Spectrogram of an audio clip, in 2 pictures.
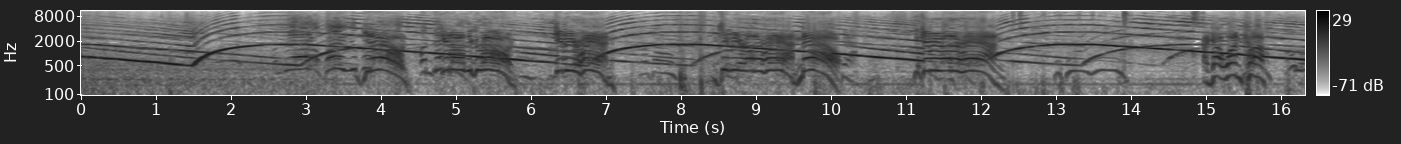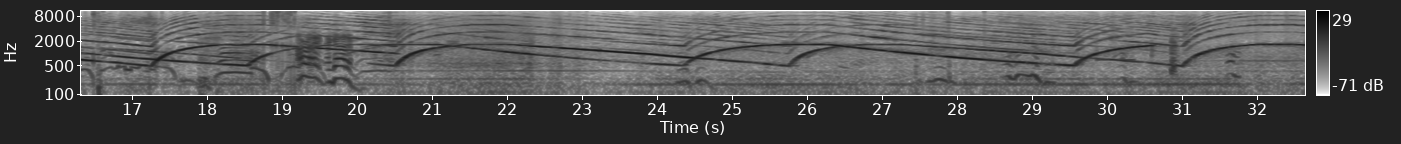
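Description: Sheriff's patrol car sirens wailing. Each sweep rises quickly, then falls slowly over about four seconds, and a second siren overlaps at times.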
